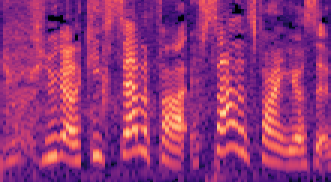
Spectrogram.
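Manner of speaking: usual speaking voice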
